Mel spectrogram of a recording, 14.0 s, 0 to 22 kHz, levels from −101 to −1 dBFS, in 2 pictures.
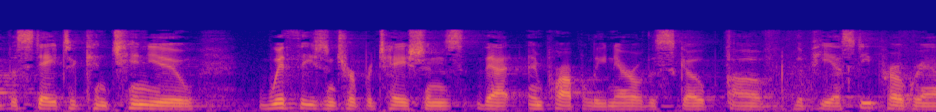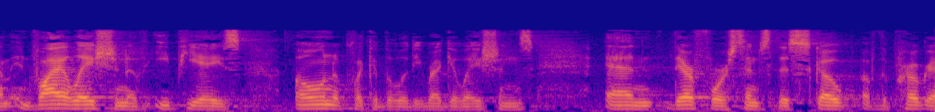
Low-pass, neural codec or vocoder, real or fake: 7.2 kHz; none; real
